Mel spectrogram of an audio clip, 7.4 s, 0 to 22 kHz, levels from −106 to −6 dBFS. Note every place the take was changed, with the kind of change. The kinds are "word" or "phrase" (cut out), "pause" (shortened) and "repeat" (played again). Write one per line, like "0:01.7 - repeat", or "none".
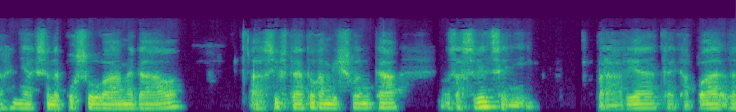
0:03.2 - phrase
